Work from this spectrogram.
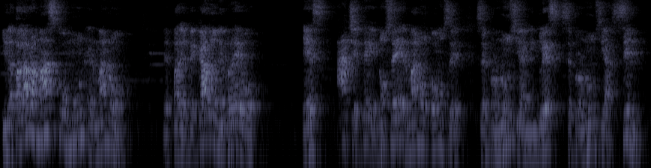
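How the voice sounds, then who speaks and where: Man preaching, slow deliberate delivery, bright tone, very echoey room heard from a distance, faint music behind. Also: a little high. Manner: slow and deliberate, repeatedly calling the listener brother. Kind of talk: sermon teaching.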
